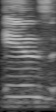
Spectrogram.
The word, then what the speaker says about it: ils: In plural, we add s to it, okay? But the pronunciation remains same. I will not say ills, ls. I will say ill, l only.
